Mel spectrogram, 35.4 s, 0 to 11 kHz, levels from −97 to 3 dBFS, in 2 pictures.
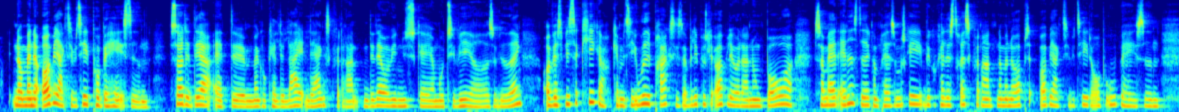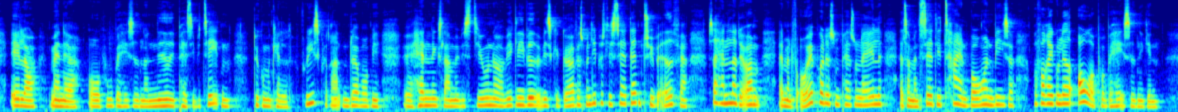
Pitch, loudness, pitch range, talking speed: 200 Hz, -27 LUFS, 180-230 Hz, 235 wpm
